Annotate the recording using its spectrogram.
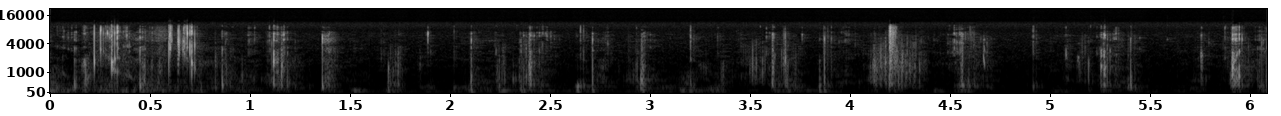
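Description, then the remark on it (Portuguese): A voice imitates a man noisily chewing food in a bedroom at one in the morning: wet, crunchy mouth sounds in quick irregular bursts, smacking and munching steadily for several seconds at moderate loudness, with no words spoken. “E ele chegava, ao invés de comer na cozinha, ele comia lá no quarto e eu escutava o barulho dele comendo uma hora da manhã.”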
